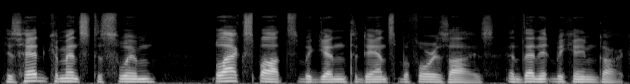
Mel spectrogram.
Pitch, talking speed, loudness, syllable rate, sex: 120 Hz, 170 wpm, -19 LUFS, 4.7 syllables/s, male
